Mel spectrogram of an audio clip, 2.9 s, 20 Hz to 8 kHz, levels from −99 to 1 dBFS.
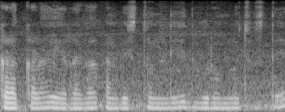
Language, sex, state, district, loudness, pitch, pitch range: Telugu, male, Telangana, Karimnagar, -21 LUFS, 130 Hz, 130-135 Hz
